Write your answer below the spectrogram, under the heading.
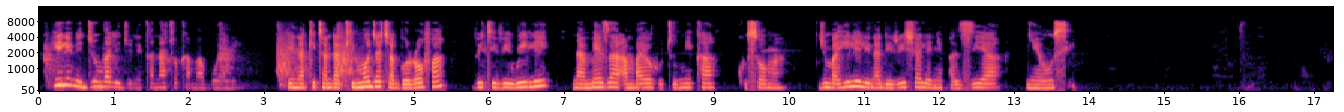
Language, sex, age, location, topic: Swahili, female, 25-35, Nairobi, education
